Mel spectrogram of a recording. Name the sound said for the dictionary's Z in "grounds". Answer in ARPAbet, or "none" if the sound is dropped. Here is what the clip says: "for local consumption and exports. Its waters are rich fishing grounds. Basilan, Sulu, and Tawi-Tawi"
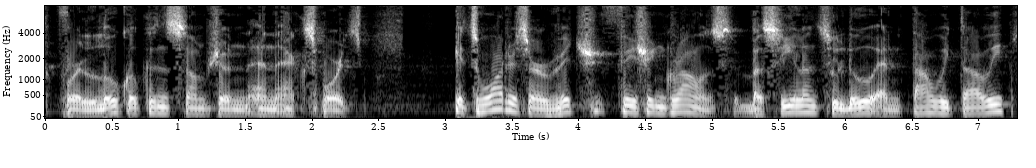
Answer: S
